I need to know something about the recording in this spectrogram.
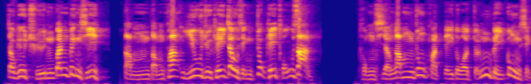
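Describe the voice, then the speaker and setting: A man's voice: fairly high pitch, bright, forceful tone. A man telling a historical tale in colloquial Cantonese in a traditional storytelling style, with dramatic delivery and conversational asides.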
